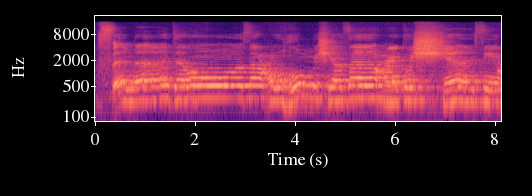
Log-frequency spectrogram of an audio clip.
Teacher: Fama mengucapkan nun sukun bertemu huruf fa di sini. Nun sukun kita samarkan pada huruf fa dengan bunyi dengung ya, sifatnya ikhfa. Mengucapkan nun sukun langsung bersiap pada makhraj fa.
